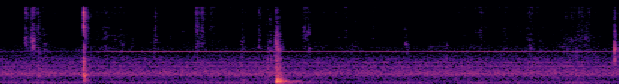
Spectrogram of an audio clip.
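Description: A plastic squeeze sauce bottle being closed and put down: a sharp click about a second in as the flip cap snaps shut, then a dull thump a little before the middle, the loudest sound, as the bottle is set down.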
